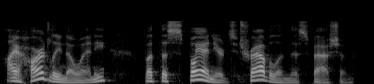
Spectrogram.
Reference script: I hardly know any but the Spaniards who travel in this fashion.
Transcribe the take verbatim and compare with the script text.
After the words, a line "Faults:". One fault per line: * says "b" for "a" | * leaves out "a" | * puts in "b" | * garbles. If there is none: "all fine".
I hardly know any but the Spaniards travel in this fashion.
Faults:
* leaves out "who"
